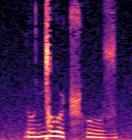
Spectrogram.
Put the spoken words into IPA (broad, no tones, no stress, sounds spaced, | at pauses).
ɾ ʊ ŋ͡ǀ ʊ ʈ͡ʂʰ o z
